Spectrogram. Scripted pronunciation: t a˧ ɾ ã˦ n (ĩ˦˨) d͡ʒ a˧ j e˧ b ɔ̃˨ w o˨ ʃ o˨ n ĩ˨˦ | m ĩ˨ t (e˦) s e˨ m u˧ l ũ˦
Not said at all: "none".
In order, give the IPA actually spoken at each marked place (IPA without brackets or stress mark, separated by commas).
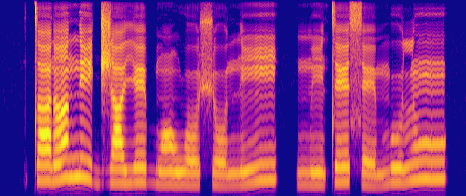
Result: i˦˨, e˧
